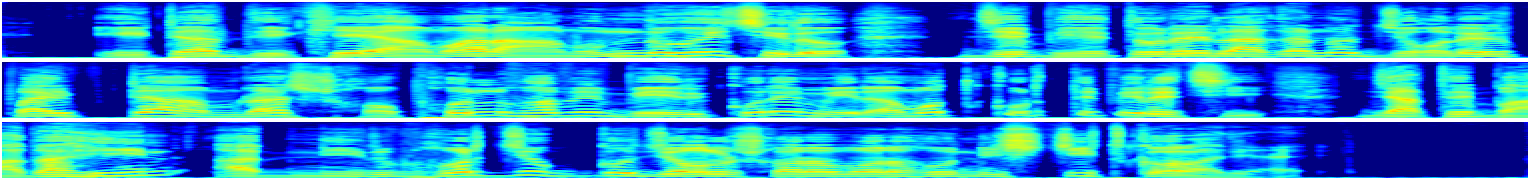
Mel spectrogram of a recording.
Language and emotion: Bengali, happy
